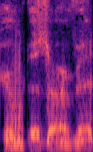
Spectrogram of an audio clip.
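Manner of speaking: put-on heavy-breathing voice. Answering why people should take care of themselves: Darth Vader voice with breathing. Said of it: "I can't do Darth Vader".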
